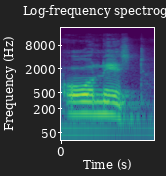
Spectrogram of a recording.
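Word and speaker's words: honest: भरिए तो यहां भरा जाएगा ए लेकिन अगर उच्चारण करके पढ़िए तो ये होता है ऑनेस्ट ऑनेस्ट ऑनेस्ट ये पहला अक्षर देखिए हिंदी का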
